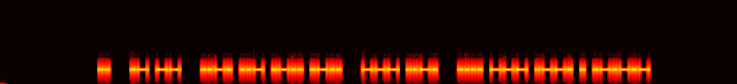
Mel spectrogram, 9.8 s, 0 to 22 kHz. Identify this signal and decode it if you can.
Morse code, heard as a keyed tone, about 27 wpm, 700 Hz. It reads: I AM FULL OF HOPE.
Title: Sentences from Top 1000 Words - Review Part 3 - 28wpm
